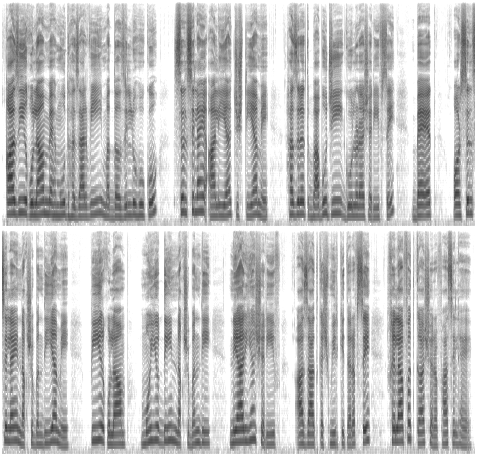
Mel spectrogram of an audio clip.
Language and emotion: Urdu, neutral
